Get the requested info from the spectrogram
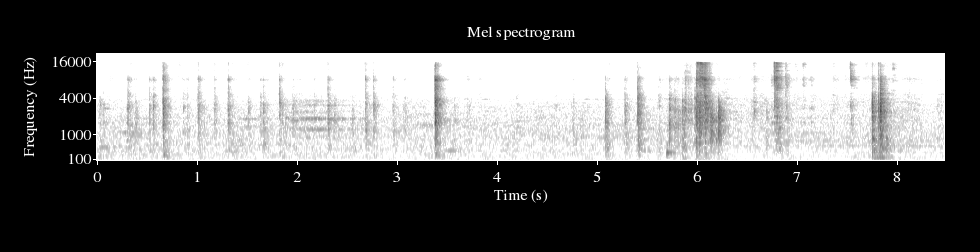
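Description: Light metallic clicks and taps of a screwdriver working a bolt on the steel strap clamp that holds an angle grinder, with a few louder knocks of tool handling.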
